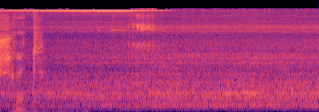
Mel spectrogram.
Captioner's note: squeaking, whirring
